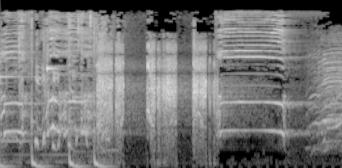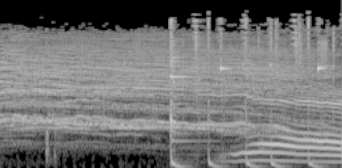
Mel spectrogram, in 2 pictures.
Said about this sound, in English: I like that it has the rooster because it's early morning.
